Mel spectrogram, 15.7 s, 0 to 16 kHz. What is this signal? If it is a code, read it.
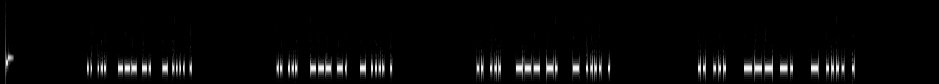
Morse code, heard as a keyed tone, about 33 wpm, 700 Hz. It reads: IS ON THE IS ON THE IS ON THE IS ON THE
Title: Speed-Racing - Sets of 3 Words 28wpm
